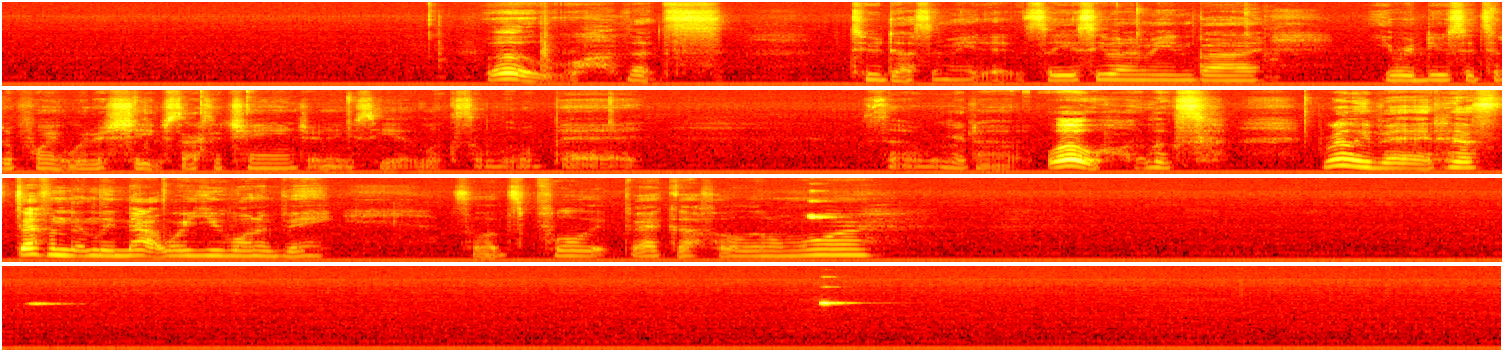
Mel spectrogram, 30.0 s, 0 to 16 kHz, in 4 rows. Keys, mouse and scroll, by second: 12.2-13.7 drag.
